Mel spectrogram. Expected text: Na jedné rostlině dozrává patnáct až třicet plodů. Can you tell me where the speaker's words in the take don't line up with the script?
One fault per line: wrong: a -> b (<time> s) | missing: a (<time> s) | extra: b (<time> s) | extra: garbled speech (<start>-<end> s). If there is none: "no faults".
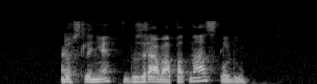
missing: jedné (0.7 s)
missing: až třicet (2.2 s)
